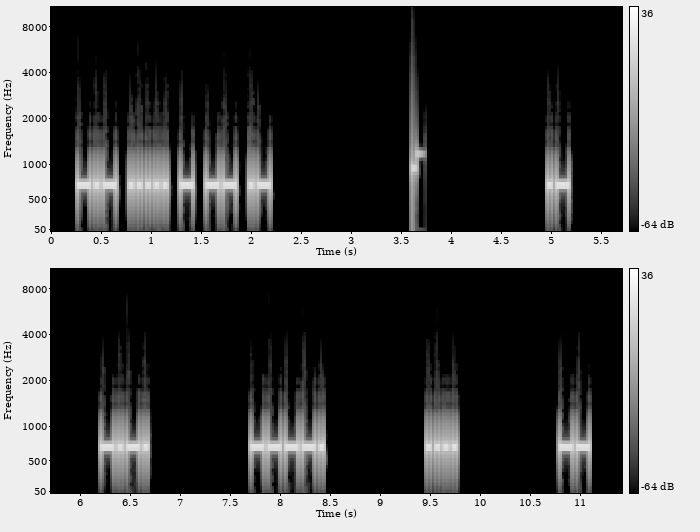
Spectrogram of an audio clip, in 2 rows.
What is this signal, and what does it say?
Morse code, heard as a keyed tone, about 28 wpm, spaced as for 12 wpm, 700 Hz. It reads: K5TMA AC9HM
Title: USA Call Signs - 5 Characters - 8x Character Spacing - 28wpm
